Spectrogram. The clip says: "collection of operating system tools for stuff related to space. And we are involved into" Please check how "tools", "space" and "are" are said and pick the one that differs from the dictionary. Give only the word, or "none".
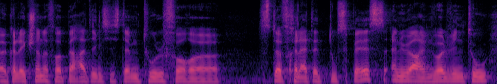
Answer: tools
